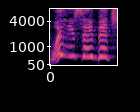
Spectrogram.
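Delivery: very high, overblown angry tone. Acting out snapping back at someone's sly remark: imitating an overreacting angry reply. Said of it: "why are you overreacting?".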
